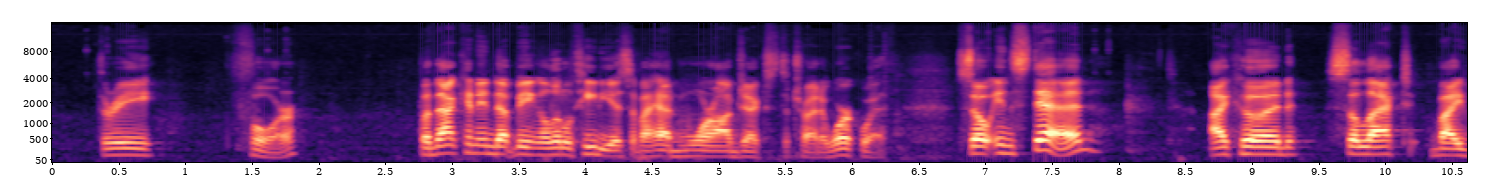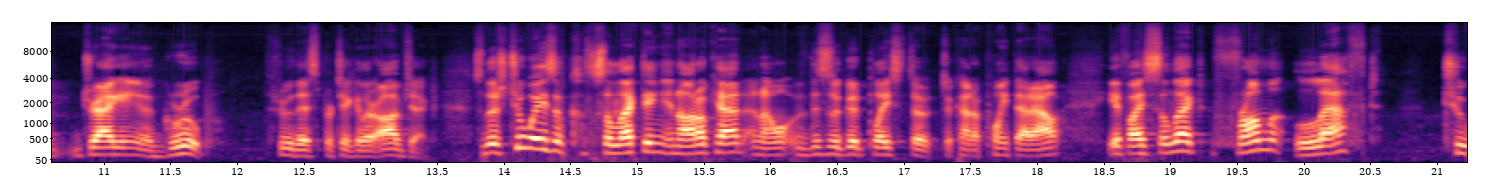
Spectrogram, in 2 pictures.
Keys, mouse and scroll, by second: 0.5 click, 6.2 Escape, 7.1 right click, 8.0 click, 20.6 click.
